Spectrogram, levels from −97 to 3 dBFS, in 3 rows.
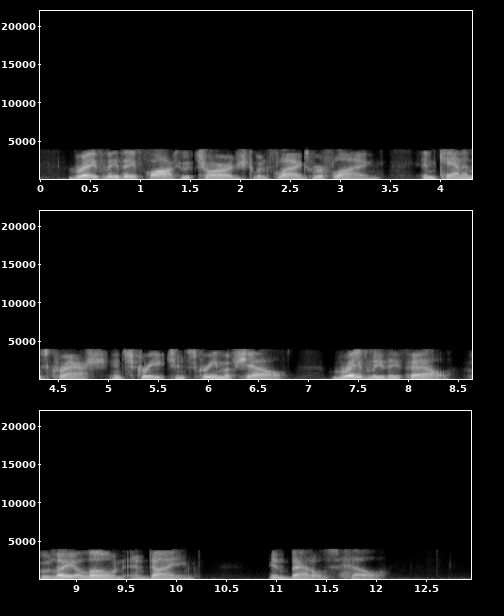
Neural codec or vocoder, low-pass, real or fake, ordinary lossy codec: codec, 16 kHz, 4 kbps, X-Codec, HuBERT features, trained on general audio; 7.2 kHz; fake; AAC, 16 kbps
